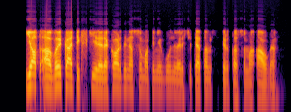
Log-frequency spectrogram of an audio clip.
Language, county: Lithuanian, Kaunas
